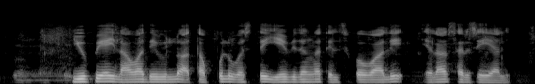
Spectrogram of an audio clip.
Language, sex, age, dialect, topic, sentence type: Telugu, male, 18-24, Southern, banking, question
